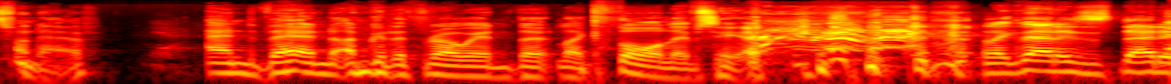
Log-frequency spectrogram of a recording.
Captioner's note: laughs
